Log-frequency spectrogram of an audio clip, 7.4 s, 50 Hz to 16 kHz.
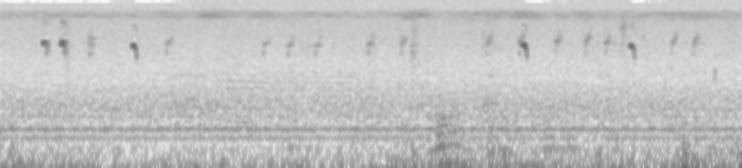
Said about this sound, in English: And 305 song, now pointed back up at the wild bird, who's giving a few calls.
